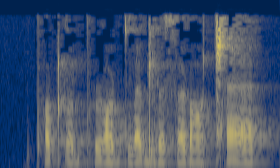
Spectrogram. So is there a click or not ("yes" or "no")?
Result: yes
